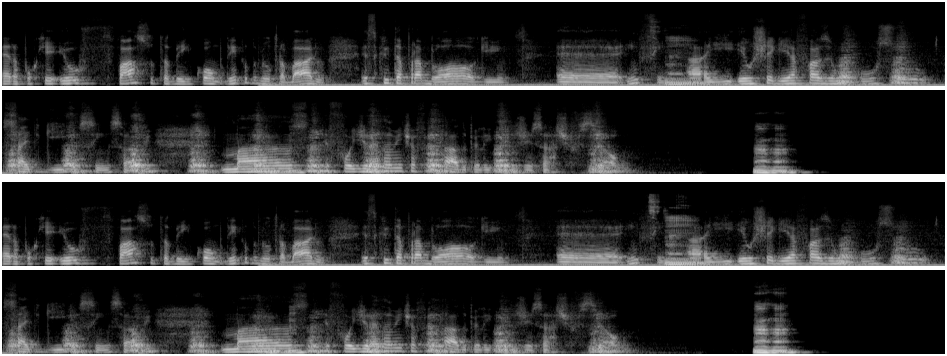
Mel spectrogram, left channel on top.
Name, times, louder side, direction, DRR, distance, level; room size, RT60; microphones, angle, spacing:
voice 1, 0.0-15.8, left 1 dB, 10° left, 0.7 m, -25 dB
Mechanical fan, 2.6-9.5, equal, 20° right, 1.8 m, -33 dB
voice 2, 6.6-7.1 12.1-12.4 16.9-17.4, right 4 dB, 45° right, 0.6 m, -20 dB
sound 1, 8.3-10.4 10.7-11.0 11.3-13.4 13.6-14.0 14.3-14.7 15.3-15.6, left 3 dB, 80° left, 1.4 m, -24 dB
12.5 x 4.6 x 6.9 m
head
